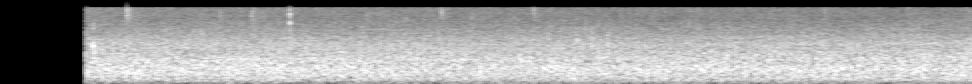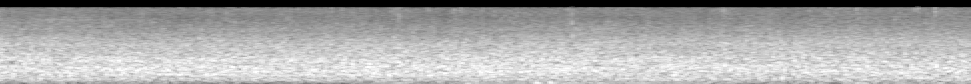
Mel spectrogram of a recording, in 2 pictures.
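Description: Heavy summer rain falling steadily on a tiled terrace and street, an even hiss that cuts in about half a second in, with a few faint ticks near the start.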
